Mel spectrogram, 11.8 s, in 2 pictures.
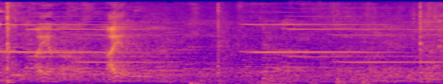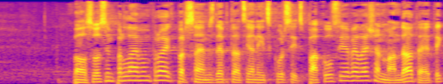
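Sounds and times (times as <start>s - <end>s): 
parliament chamber bell ringing: 0.0s - 2.3s, 3.2s - 6.3s
murmur of voices: 0.0s - 11.8s
speech: 1.5s - 1.8s, 6.9s - 11.8s.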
